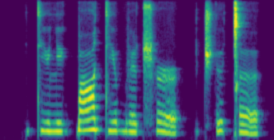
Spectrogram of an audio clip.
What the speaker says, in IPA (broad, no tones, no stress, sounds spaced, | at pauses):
tʲ ɨ lʲ e k͡p ɑ tʲ ə b e ʈ͡ʂʰ ə˞ | t͡ʃʼ ɨ ǀ ə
